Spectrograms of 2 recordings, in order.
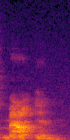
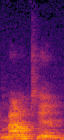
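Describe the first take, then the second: First: The t is replaced by a glottal stop. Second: The t is pronounced as a clear t.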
